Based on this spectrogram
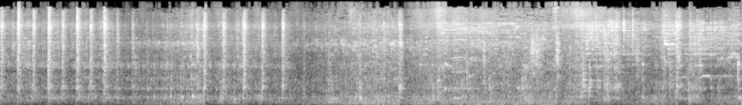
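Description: Slow heavy chuffs with sharp exhaust beats, then a laboured, uneven beat as the load drags it down; a steam engine straining, close to stalling.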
